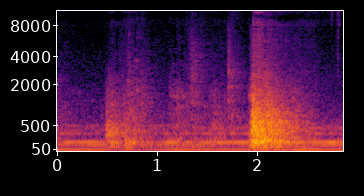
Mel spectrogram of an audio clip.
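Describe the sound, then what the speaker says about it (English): A door shuts with a single dull thud, close by in a quiet indoor space with a low steady hum, after a few softer knocks and rustles. "That door just shut."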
